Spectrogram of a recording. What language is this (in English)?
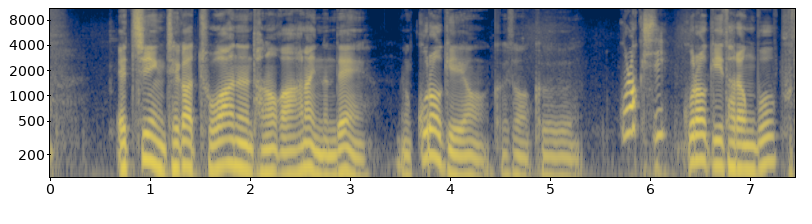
Korean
